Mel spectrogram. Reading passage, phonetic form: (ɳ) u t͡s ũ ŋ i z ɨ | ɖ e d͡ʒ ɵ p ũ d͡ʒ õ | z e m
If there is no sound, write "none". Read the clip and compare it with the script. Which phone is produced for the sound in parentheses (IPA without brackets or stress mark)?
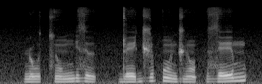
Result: ɳ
